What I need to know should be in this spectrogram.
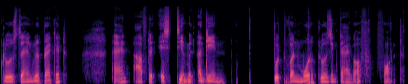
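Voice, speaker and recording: A man's voice: lowish voice, expressive, a little slow, creaky, no echo, clean studio sound. A man with an Indian English accent teaching a school computer class, dictating code step by step. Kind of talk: screen-recorded coding lesson.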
